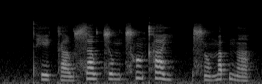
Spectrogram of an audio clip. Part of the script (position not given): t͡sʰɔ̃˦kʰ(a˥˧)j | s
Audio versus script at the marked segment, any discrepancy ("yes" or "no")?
no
